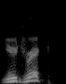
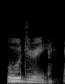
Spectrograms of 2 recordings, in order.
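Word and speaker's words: Udrih: Do you trust Beno, and are we calling him Beno because we're afraid of that last name that's spelled differently than it's pronounced? – Udrick. – Udry. – There you go. There it is.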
